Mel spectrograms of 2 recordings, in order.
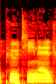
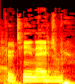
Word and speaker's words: Pouteenage: second one is the poo teenage rebellion you don't even say it right routine and yeah I know but that doesn't work with the pond now I know so it's routine age okay ridiculous but it's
